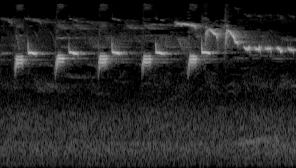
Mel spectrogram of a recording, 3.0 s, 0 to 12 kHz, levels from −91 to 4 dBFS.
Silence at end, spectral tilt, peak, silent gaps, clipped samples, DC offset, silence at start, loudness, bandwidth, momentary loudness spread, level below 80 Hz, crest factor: 0 s; 3.5 dB/octave; -16 dBFS; none; under 0.1%; under 0.1%; 0.15 s; -26 LUFS; 11.5 kHz; 3 LU; -84 dBFS; 14 dB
